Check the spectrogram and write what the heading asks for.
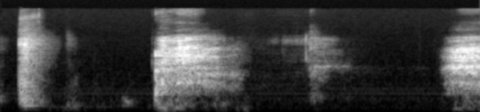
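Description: A man's short, breathy vocal bursts, like forceful huffs or exhalations: a brief one at the start, a longer one about a second in, and a faint one near the end.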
